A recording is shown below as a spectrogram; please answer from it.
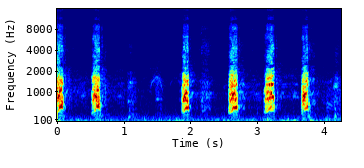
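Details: Hold and bark drill with a female black German Shepherd in Colorado, training for an IGP1 trial 37 days away: a few powerful barks, a pause, then four more in quick succession.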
